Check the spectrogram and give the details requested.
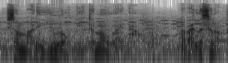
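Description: A cool American gangster boss figure in a crime game. The voice is deep and firm, laying out orders matter-of-factly. Music is clearly heard behind it. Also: male voice, animated, fast. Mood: commanding. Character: cool, commanding male mobster giving out jobs. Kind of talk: video game cutscene acting.

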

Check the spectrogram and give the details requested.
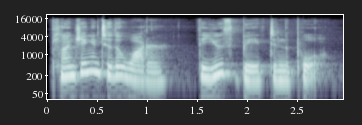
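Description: A woman's voice: lowish voice, animated, moderate pace, dark tone. A woman storyteller reading a folktale as scripted narration.

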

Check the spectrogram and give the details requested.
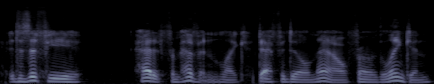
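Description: An earnest, loyal manservant, voiced by a male storyteller speaking respectfully and colloquially. His voice is creaky and confiding, recorded very dry as in an audiobook. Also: medium pitch, normal speed, dry recording, close to an everyday voice. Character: deferential, earnest manservant, hushed and reverent about secrets.

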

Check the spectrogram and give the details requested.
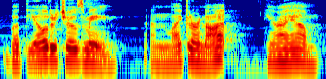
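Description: A woman playing a young, devoted beast-folk scribe in a fantasy video game, with earnest, measured and expressive delivery. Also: on the low side, faint music behind, close to an everyday voice. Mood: reflective, sincere. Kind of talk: scripted video game character dialogue.

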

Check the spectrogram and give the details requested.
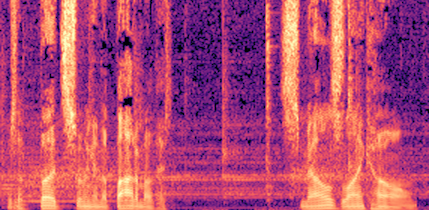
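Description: A world-weary cartoon detective narrating a noir adventure game. His voice is low and deadpan, laconic and dry, over clearly audible music. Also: unhurried. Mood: dry, observant.

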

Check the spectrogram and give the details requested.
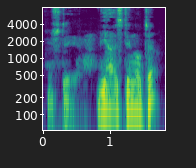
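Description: An actor playing a brusque, impatient private detective in a crime radio play, husky and curt. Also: male voice, mid-range voice, very animated, a little slow, slight background noise. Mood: businesslike. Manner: curt, businesslike.

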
